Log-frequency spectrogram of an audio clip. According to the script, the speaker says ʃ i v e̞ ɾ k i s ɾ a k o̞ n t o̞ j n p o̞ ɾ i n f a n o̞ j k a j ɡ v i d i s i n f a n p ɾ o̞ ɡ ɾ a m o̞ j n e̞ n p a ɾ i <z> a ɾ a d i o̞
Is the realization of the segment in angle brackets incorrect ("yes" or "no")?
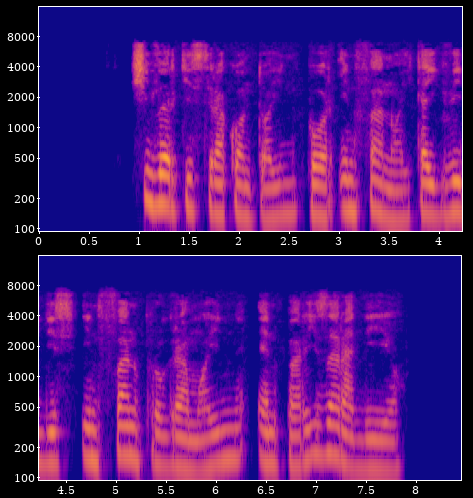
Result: no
